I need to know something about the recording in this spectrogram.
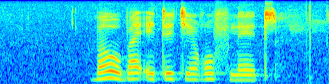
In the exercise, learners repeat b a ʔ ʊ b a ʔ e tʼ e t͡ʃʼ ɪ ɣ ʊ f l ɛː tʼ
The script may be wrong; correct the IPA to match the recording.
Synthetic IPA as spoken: b a ʊ b a ʔ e tʼ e t͡ʃʼ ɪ ɣ ʊ f l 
